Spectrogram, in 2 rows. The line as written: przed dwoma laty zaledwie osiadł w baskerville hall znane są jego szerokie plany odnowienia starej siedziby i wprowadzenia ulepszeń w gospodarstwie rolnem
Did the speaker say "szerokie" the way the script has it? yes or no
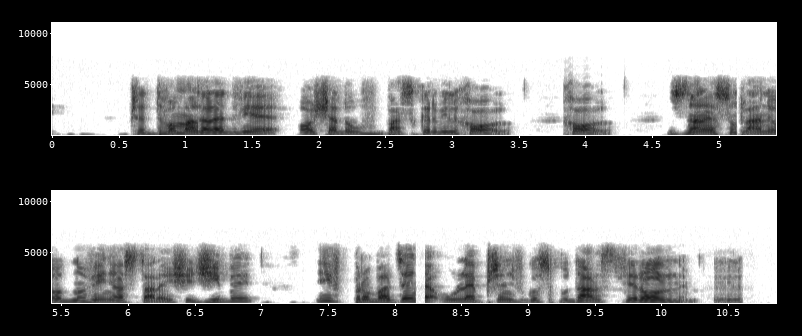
no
